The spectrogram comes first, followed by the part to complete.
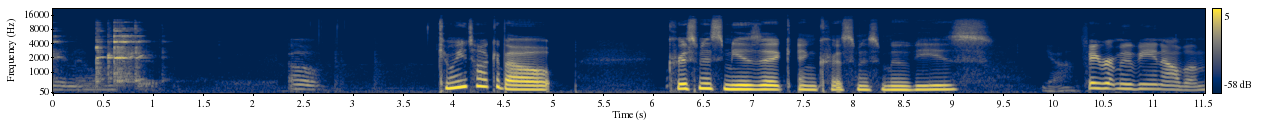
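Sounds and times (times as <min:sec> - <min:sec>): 
glasses clinking in a toast: 0:00.0 - 0:01.3
speech: 0:03.9 - 0:05.0, 0:06.2 - 0:11.5.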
